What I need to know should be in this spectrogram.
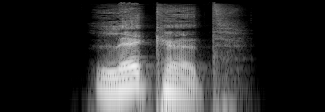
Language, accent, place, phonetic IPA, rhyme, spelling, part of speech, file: German, Germany, Berlin, [ˈlɛkət], -ɛkət, lecket, verb, De-lecket.ogg
- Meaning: second-person plural subjunctive I of lecken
